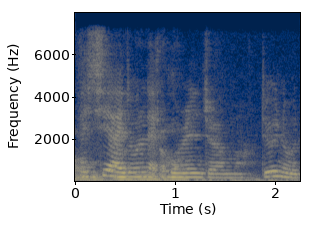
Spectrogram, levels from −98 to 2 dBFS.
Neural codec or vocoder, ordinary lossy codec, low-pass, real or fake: none; none; 7.2 kHz; real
